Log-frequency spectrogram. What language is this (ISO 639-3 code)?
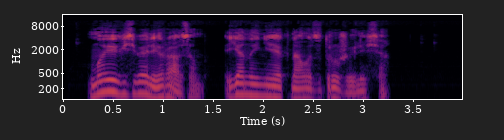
bel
